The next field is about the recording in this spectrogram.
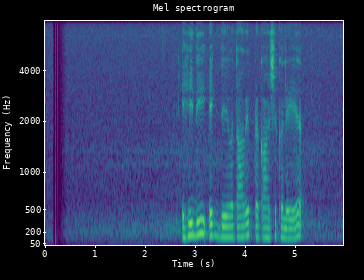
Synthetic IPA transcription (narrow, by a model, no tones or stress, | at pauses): eɦid̪iːʔek̚d̪eːʋət̪aːʋeprɐkaːʃəkəleːjə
